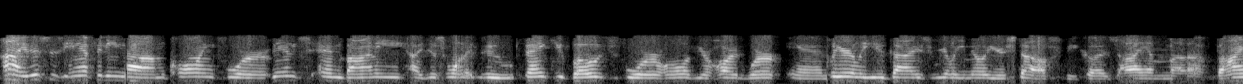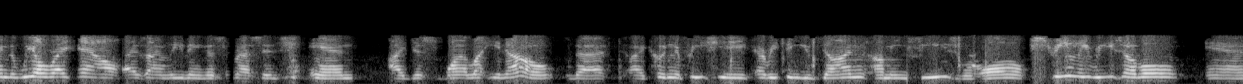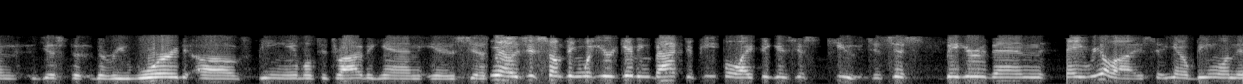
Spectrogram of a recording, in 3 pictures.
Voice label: Happy voicemail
